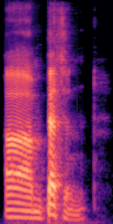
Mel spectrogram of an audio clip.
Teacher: Seglets accent the second to last syllable, I believe.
